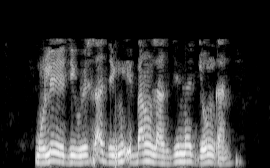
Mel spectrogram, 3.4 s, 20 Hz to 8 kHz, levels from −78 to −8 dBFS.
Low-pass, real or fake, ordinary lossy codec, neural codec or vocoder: 7.2 kHz; real; AAC, 16 kbps; none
